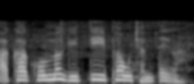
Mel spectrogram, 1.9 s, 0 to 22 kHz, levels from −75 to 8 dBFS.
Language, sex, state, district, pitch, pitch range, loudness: Wancho, female, Arunachal Pradesh, Longding, 205 Hz, 160-215 Hz, -15 LUFS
